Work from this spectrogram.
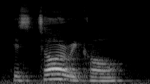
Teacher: The stress is on to.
